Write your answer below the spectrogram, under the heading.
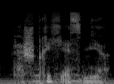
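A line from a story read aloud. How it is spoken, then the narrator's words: Hasty whisper. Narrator (German): flüsterte er hastig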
